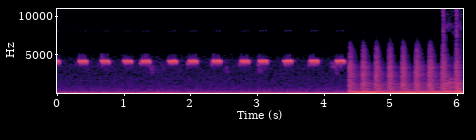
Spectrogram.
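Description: Cricket chirping, about three short chirps a second, over a low hum. About four seconds in, the chirping stops and music starts with a quick, regular guitar rhythm over bass.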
